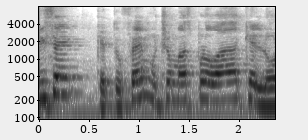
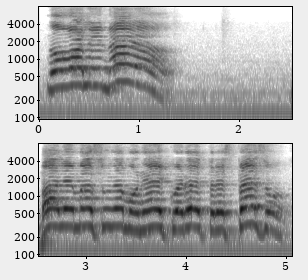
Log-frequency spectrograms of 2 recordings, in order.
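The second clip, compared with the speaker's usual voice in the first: higher, slow scornful taunt; mocking accuser; 7 semitones higher than usual. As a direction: sneer like a reproachful relative. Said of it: "y te dice". (reproche burlón y agudo)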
